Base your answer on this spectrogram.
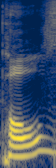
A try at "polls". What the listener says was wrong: Stop saying polls. I wish we could somehow because you say polls like it's POLE, not POLL. Somehow when you say it, it's just dirty. The emphasis on the wrong syllable.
